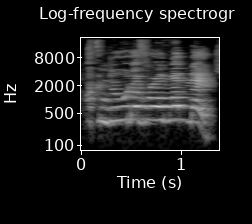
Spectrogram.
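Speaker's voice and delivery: gleeful boast. Acted. Boasting to the audience as self-appointed judge, cheeky and loud. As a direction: crow it, full of yourself.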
